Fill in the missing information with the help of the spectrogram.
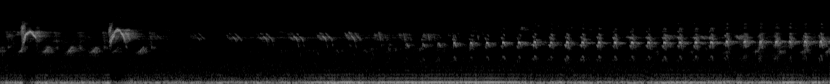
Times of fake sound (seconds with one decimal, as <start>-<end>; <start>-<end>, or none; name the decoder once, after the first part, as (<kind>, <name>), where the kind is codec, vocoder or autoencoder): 0.0-1.1 (autoencoder, DAC-VAE); 7.4-7.9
